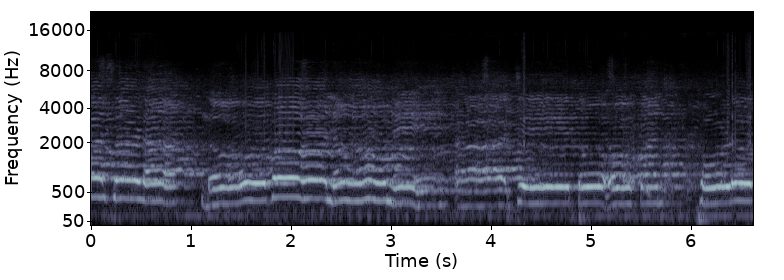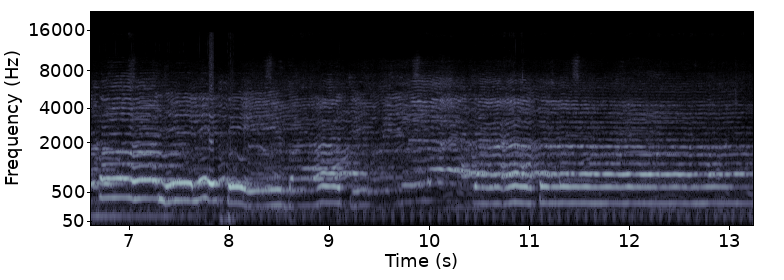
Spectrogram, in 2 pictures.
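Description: A woman singing a Santali song into a handheld microphone, in phrases of gliding, held notes with short breaths between them, ending on a long held note.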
